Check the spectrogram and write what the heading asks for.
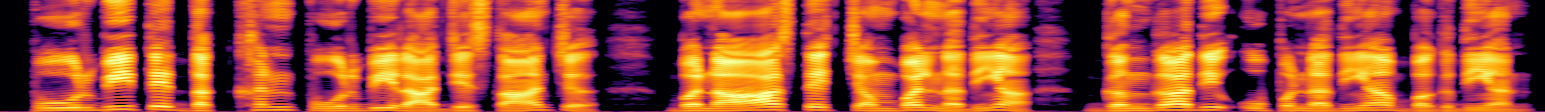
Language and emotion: Dogri, neutral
